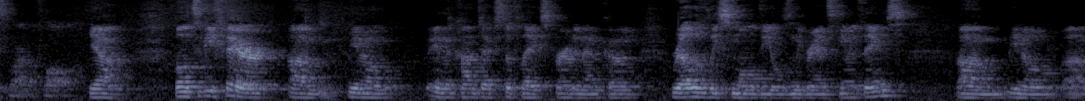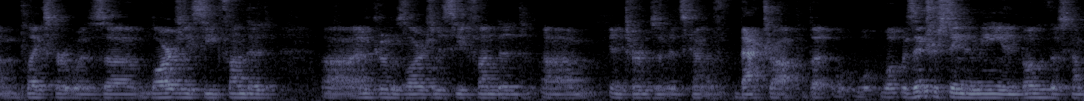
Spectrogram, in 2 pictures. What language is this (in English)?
English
